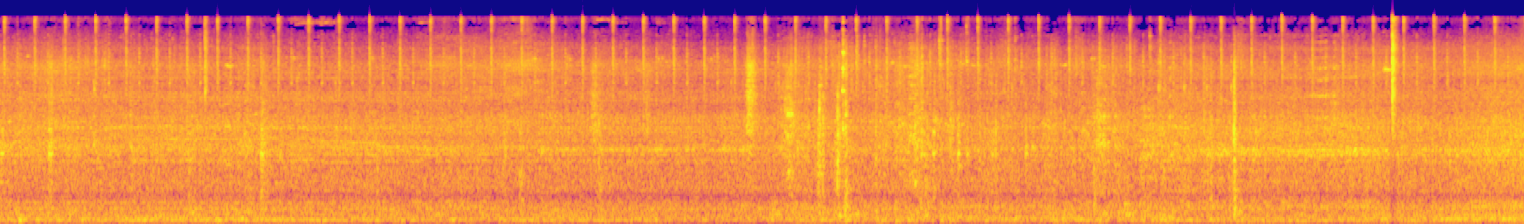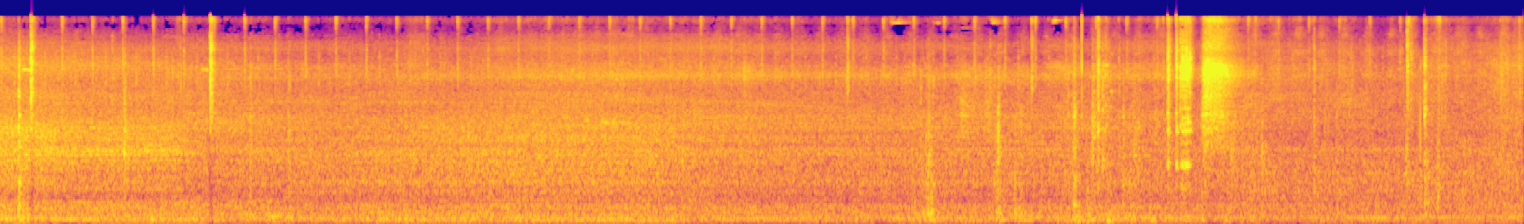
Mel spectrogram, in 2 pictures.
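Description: Steady engine and road noise heard from inside a moving vehicle, with scattered rattles and clicks from the cabin. Near the end, as it slows into the station, a brief sharp high-pitched noise stands out.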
